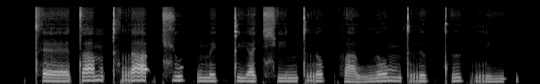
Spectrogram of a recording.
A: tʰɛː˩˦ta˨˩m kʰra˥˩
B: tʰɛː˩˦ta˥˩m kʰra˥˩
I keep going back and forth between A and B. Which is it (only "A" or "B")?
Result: B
